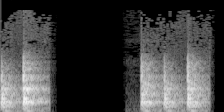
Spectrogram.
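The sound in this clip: Knocking on a door in the next room: two quick raps, a pause, then three more evenly spaced knocks. The blows are moderately loud and dull, with nothing else around them.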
